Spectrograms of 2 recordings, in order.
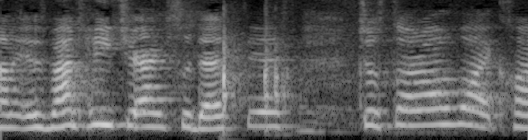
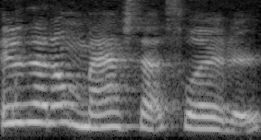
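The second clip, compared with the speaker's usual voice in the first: ordinary talk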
